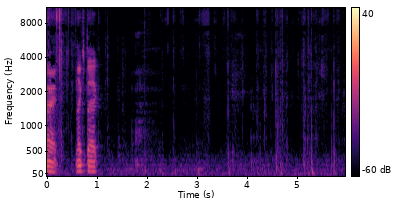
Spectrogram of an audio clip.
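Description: Trading cards rustle softly as hands flick through them.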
